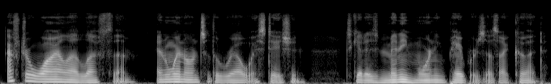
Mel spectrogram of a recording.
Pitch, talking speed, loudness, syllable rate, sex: 105 Hz, 240 wpm, -20 LUFS, 6.0 syllables/s, male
